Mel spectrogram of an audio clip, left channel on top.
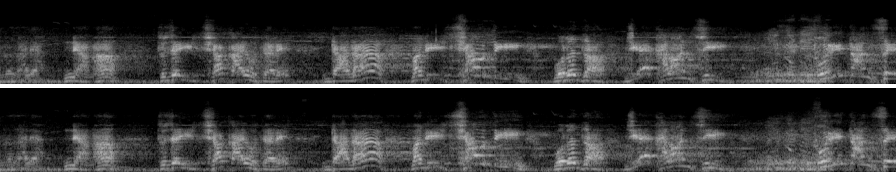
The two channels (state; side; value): normal; both; correlation -0.15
